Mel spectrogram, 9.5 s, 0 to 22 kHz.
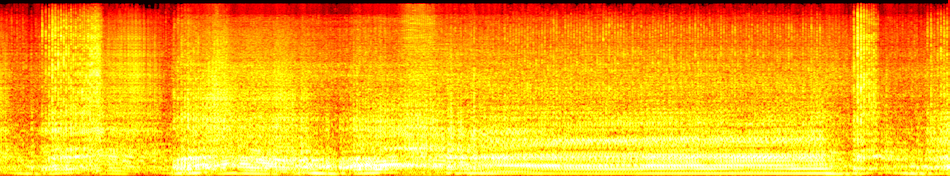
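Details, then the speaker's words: Replica of Bud Ekins' 1963 Triumph TT desert racer, full engine rebuild, new Amal 389 monoblock carbs: after the kick the twin catches with an even beat, taking throttle blips cleanly without misfires; healthy engine. "It sounds beautiful. I mean, what you've got to imagine is this bike in 1963 racing across the desert."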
